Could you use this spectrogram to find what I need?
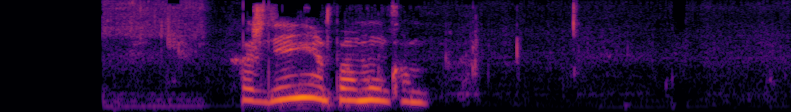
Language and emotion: Russian, neutral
